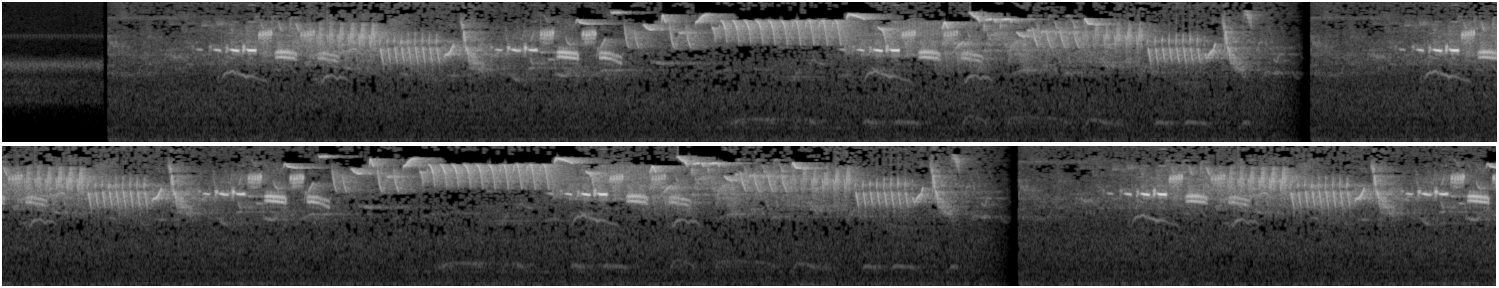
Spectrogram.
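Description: Birdsong of many chirps and trills from several small birds, starting about a second in. It is a recording that loops about every twelve seconds, with a brief dropout at each repeat.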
